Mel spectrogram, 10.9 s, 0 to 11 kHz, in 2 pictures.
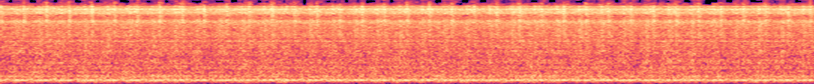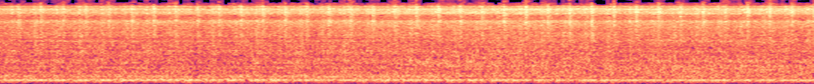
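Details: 4.7 engine at idle: fast, rough tapping about three per second over a steady hum, an internal knock of unknown origin.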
